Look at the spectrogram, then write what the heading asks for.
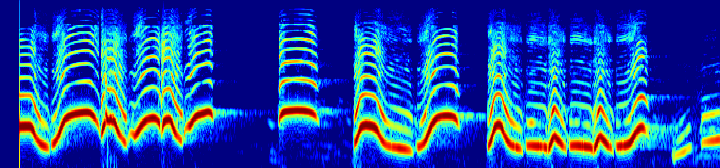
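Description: A monkey gives loud, rich, arching calls that swoop up and down in quick bursts.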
